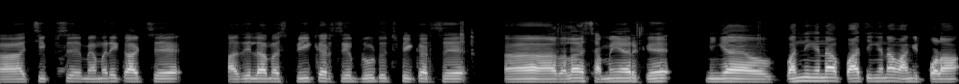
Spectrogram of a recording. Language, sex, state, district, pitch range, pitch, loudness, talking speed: Tamil, male, Karnataka, Chamarajanagar, 130-145 Hz, 140 Hz, -18 LUFS, 105 wpm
